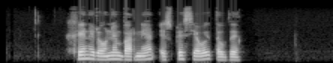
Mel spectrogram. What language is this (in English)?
Basque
